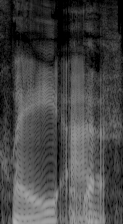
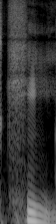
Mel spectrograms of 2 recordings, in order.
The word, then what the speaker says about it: quay: being rather disoriented and say, can I go to Surrey Quay? Be politely corrected by English. It's pronounced as Key.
